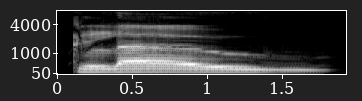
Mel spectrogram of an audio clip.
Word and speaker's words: glow: The one in glow is an O dip thong. That is to say, a sound, a vowel sound made up of two vowel sounds of two. Yeah. So, and there's a glide in between them, you know, because you go from the O to the oo.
